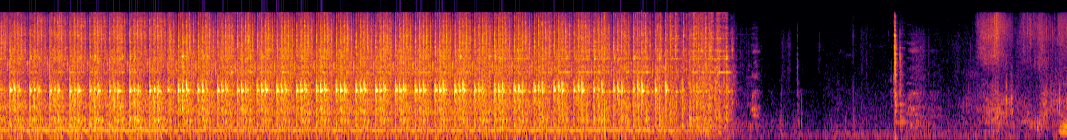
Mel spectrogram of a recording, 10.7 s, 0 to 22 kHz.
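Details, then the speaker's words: Diesel idle test on a 1983 Mercedes 300D, whose engine was said to be dead: uneven, lumpy clatter at idle, then it cuts out. Injector lines are cracked one at a time to find the misfiring cylinder; cylinders one and two firing. "I'm gonna crack one fuel injector line at a time while the engines idling and if there's no change and sound that I know that particular cylinder is misfiring"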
